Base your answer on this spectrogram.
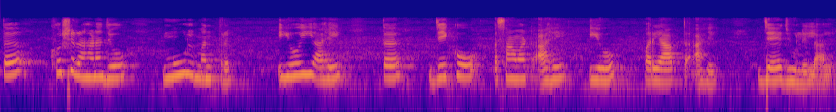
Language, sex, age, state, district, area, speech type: Sindhi, female, 45-60, Madhya Pradesh, Katni, urban, spontaneous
